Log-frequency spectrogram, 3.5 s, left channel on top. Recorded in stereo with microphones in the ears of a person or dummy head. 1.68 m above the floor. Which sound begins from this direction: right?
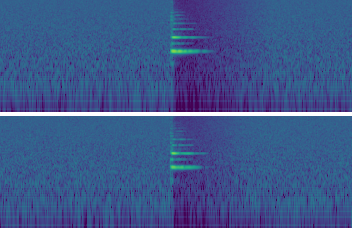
A flute, at 1.7 s.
